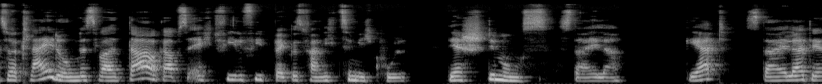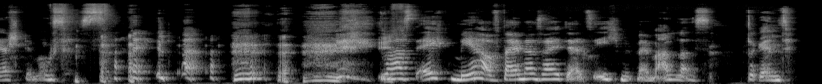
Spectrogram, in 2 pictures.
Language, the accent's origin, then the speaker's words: German; Ingolstadt, Bavaria, Germany; weil ich nach Hause gehen wollte. Von Düsseldorf nach, oder Düsseldorf oder so, nach äh, Bayern, nach Ingolstadt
